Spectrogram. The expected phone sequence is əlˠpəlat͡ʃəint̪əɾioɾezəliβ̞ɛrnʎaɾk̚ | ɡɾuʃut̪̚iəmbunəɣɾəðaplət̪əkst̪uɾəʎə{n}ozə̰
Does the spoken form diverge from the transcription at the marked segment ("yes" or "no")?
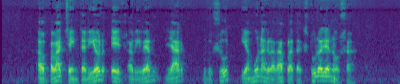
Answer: no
